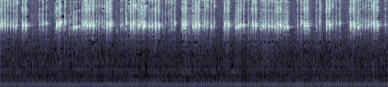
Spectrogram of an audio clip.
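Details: Live crickets chirping, a dense run of high, shrill trills in short bursts separated by brief gaps, several callers overlapping, with a faint steady low hum underneath.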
